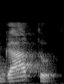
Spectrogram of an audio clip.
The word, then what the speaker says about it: gato: Esse é o seu gato.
